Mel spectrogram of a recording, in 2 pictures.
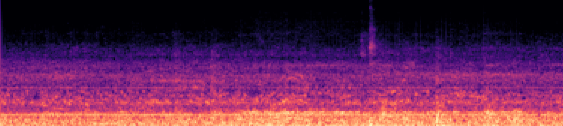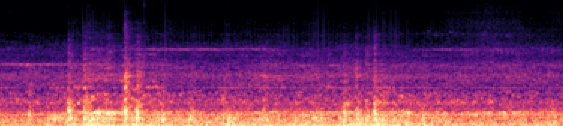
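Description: Electric train running on the rails, heard from inside the front car: a steady rumble of wheels and running gear with a few sharp clacks. It grows louder about eight seconds in.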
